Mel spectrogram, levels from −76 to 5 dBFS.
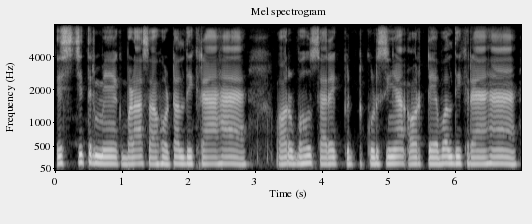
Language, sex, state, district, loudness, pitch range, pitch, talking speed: Hindi, male, Jharkhand, Palamu, -14 LUFS, 135-145 Hz, 140 Hz, 165 wpm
